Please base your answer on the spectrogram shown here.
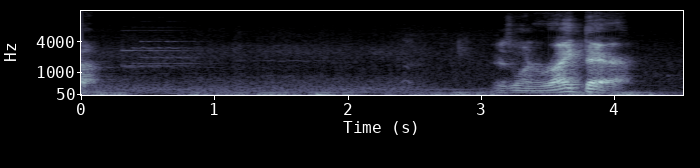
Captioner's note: Star Bits chiming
